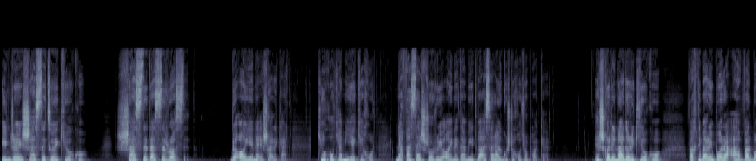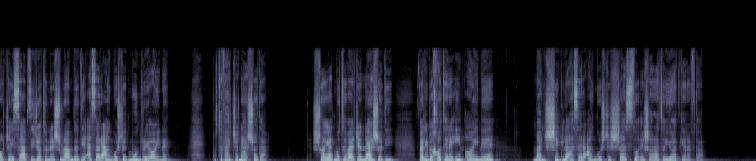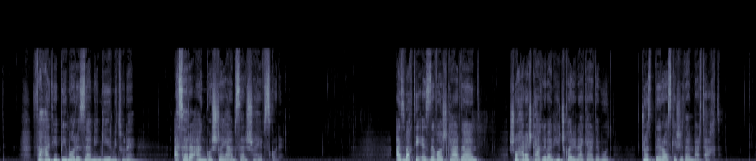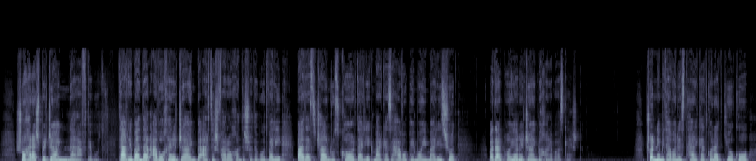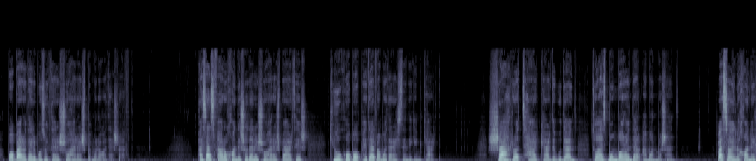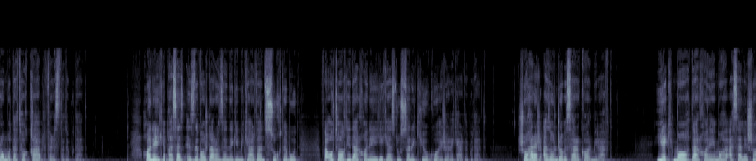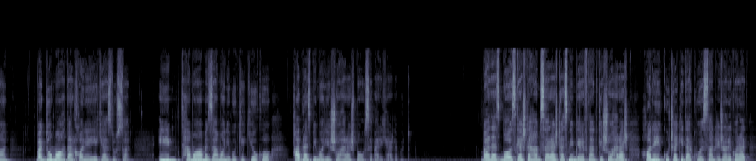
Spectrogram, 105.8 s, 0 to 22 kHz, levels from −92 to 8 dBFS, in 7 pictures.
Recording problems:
none

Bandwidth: 15 kHz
